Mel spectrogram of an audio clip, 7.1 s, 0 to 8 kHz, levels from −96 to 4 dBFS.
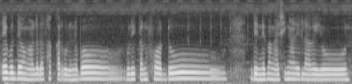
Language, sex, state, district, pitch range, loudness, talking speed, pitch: Chakma, female, Tripura, Unakoti, 180-205 Hz, -14 LUFS, 125 wpm, 195 Hz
